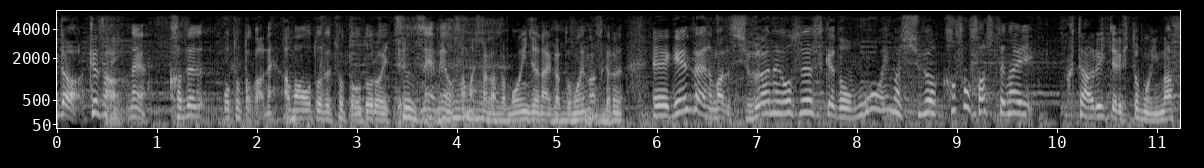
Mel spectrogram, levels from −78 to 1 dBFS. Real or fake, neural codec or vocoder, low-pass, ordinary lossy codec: fake; vocoder, 22.05 kHz, 80 mel bands, Vocos; 5.4 kHz; none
